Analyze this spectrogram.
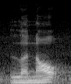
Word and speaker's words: Lanaute: The last one is Shedrick D. Lanault, and it's spelled Lanaute, and he's a black male.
